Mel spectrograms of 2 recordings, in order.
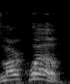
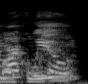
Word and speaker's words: Marquel: My name is Mark Quell. Okay, so No, Not Mark Quill. It's That's how like Jamaicans. If you Marquis. certain Jamaicans say my name like that.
